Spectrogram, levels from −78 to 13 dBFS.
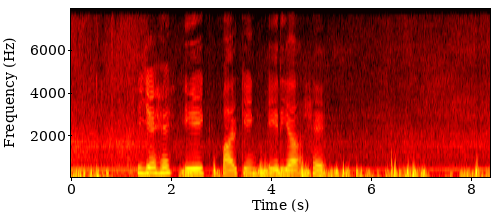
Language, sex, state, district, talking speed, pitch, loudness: Hindi, female, Madhya Pradesh, Katni, 35 wpm, 210 Hz, -17 LUFS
